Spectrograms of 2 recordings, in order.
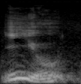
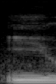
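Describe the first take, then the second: First: It is said in a higher voice. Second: It is said in a lower voice.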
